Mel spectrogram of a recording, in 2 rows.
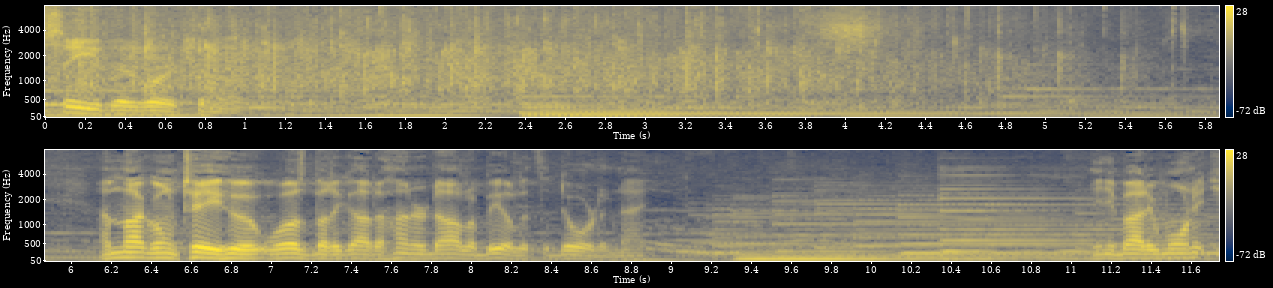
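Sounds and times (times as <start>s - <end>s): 
audience clapping hands: 0.0s - 6.0s
speech: 0.1s - 1.1s, 6.1s - 9.0s, 11.2s - 11.7s.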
